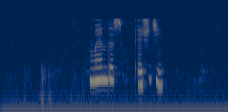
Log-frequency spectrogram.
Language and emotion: Russian, neutral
